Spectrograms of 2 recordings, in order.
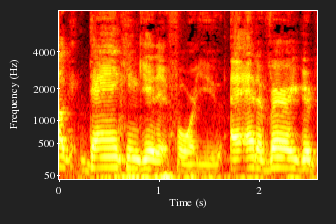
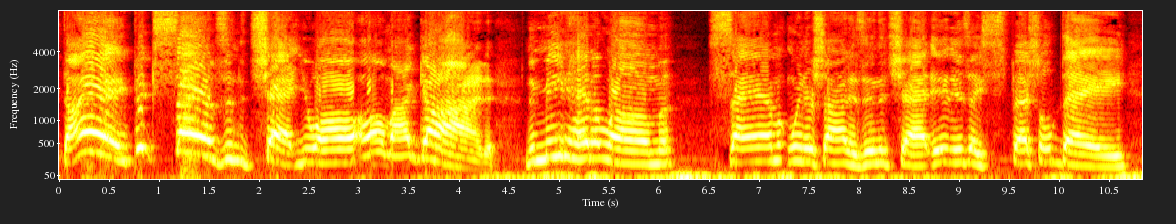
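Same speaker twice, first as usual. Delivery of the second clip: excited; 5 semitones higher, slower than usual. Real, not acted. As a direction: shout out a friend who just joined. Greets a guest in chat.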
